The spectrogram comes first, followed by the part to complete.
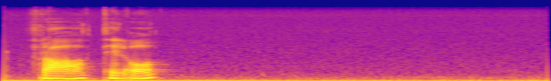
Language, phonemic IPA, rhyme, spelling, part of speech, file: Norwegian Bokmål, /ˈfrɑː ɑː tɪl oː/, -oː, fra A til Å, phrase, Nb-fra a til å.ogg
- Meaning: 1. through the whole alphabet, in an alphabetical order 2. from beginning to end; in a complete manner, from A to Z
